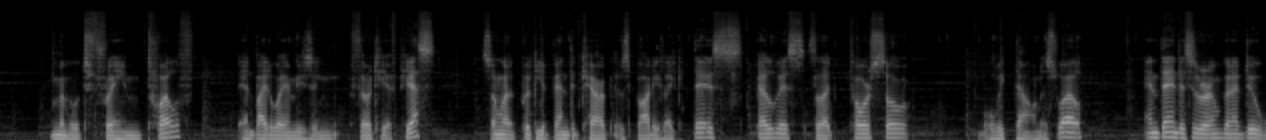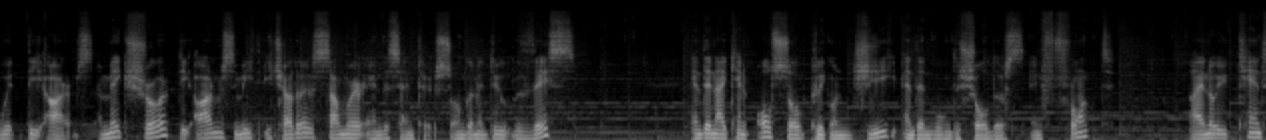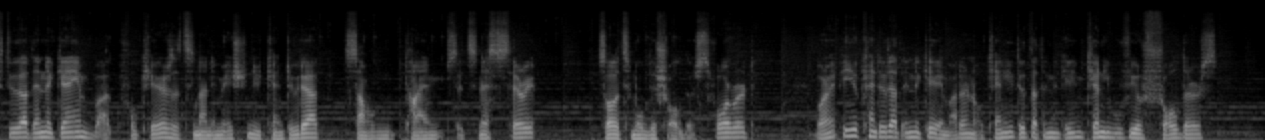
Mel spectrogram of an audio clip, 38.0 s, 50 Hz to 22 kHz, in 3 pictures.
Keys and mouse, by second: 0.3 space, 1.5-3.3 drag, 4.1 click, 4.5-7.4 typing, 6.4 drag, 8.2 drag, 8.5 r, 8.8 click, 9.4 drag, 9.6 r, 9.9 r, 10.1 r, 10.5 r, 11.6-13.0 middle drag, 13.2-13.6 middle drag, 14.7 r, 15.4 r, 15.5 r, 16.0 r, 16.6 drag, 17.1 click, 17.7 r, 18.6 r, 18.8 r, 19.1-19.5 middle drag, 20.4 middle click, 21.3 g, 22.2-22.5 middle drag, 22.6-26.6 typing, 23.7-24.1 middle drag, 25.4 click, 26.2 click, 26.7-27.2 drag, 27.5 click, 27.8 click, 28.2-31.8 typing, 32.4 click, 32.9 shift+drag, 33.7 click, 34.4 g, 34.6 z, 35.6-36.0 drag, 37.8 g.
